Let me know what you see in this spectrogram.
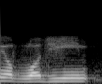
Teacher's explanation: الراء هنا مشددة مفخمة مفتوحة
